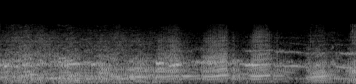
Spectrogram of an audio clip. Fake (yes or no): no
